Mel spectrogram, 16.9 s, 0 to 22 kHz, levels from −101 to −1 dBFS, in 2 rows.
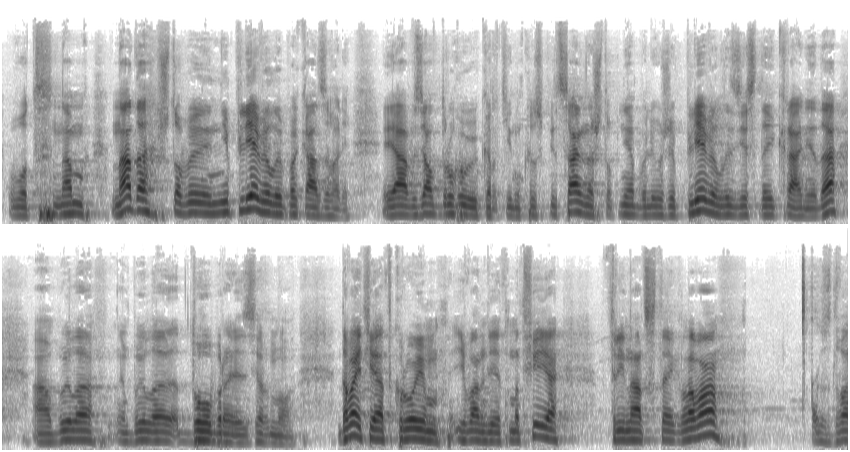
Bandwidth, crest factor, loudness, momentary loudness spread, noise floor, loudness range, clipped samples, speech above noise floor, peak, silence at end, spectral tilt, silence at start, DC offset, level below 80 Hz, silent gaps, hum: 16.5 kHz; 22 dB; -28 LUFS; 14 LU; -61 dBFS; 3 LU; under 0.1%; 33 dB; -6 dBFS; 0 s; -5 dB/octave; 0.1 s; under 0.1%; -66 dBFS; none; none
